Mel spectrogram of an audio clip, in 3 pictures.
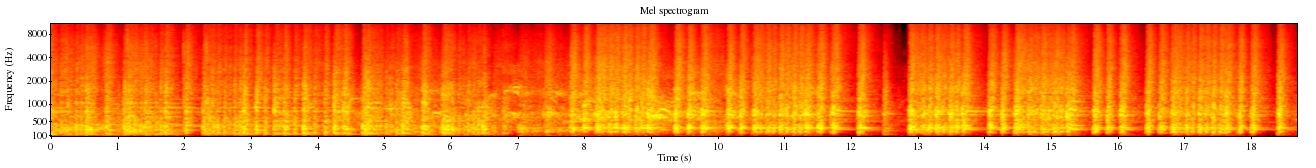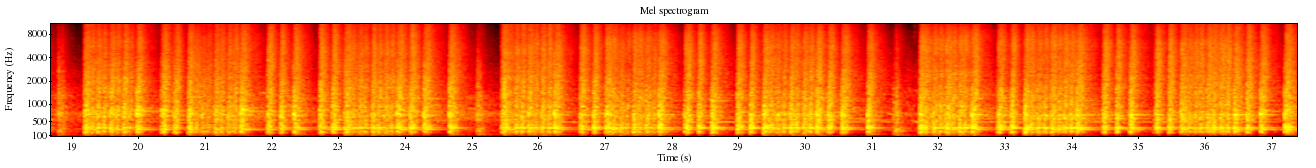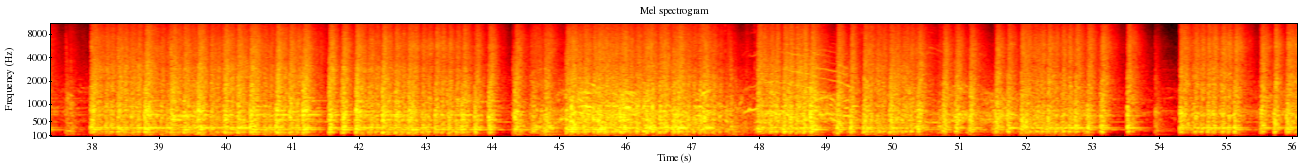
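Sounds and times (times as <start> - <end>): crowd voices: 0.0 - 56.0
marching snare drums rolling: 0.0 - 56.0.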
